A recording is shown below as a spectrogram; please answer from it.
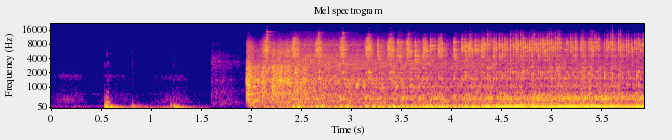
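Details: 1962 Austin Healey Sprite Mk2 with the 948cc engine, at its first start in over 40 years: a few cranks, then it catches and settles into a steady, even run with light revs; sounds healthy.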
